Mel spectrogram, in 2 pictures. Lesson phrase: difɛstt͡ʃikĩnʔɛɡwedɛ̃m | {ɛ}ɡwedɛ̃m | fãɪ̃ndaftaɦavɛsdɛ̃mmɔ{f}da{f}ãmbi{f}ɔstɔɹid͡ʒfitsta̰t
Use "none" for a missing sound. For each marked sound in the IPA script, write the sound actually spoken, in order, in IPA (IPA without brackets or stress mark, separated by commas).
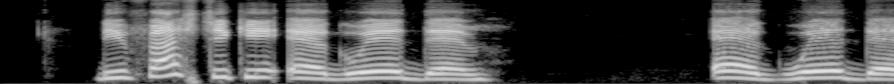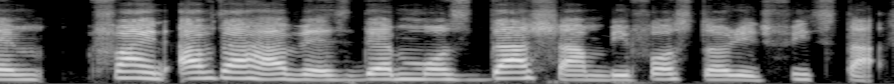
ɛ, s, ʃ, f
